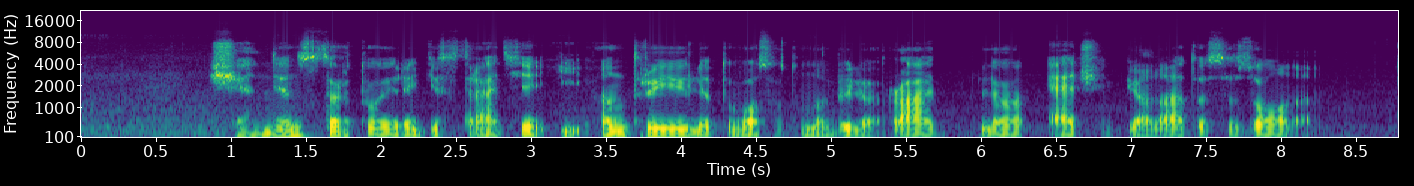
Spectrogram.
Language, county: Lithuanian, Vilnius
